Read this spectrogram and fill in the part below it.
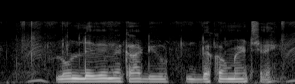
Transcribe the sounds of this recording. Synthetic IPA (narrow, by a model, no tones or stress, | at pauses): loːnleʋemẽkaɖiɖəkomẽɳʈt͡ʃʰe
